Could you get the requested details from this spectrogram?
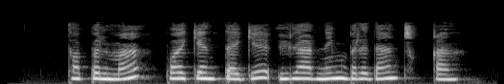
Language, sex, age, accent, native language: Uzbek, female, 19-29, Farg'ona, Uzbek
